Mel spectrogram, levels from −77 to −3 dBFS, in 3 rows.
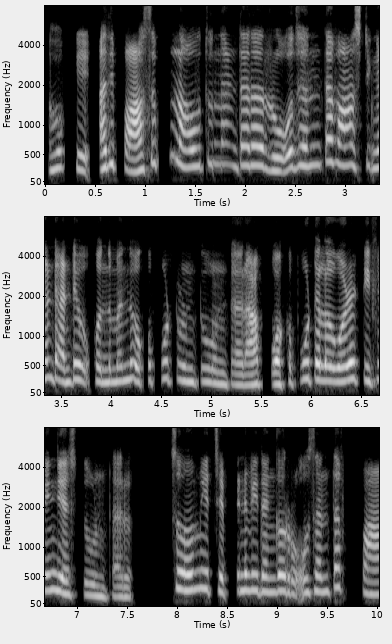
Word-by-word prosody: Okay. 265 -3 -5 0.2
అది 330 - +3
possible 345 - +3
అవుతుంది 345 +4 -3
అంటారా 320 +1 0 0.2
రోజంతా 315 - 0
ఫాస్టింగ్ 315 -3 +1
అంటే 295 - -1
అంటే 230 +5 +1 0.2
కొంతమంది 235 +3 -1
ఒక 255 - -11
పూట 290 +1 -5
ఉంటూ 230 0 -4
ఉంటారు. 180 -2 -3
ఆహ్, 190 0 +1 0.2
ఒక 185 - -8
పూటలో 270 -3 +2
గూడా 255 +3 +6
టిఫిన్ 270 +3 -1
జెస్తూ 205 -3 -1
ఉంటారు. 165 0 -5 0.5
సో, 300 - +3 0.2
మీరు 295 -2 -2
చెప్పిన 245 +3 -2
విధంగా 255 -1 0
రోజంతా 250 +6 -3 0.2
ఫ - - -5
265 Hz, 160 wpm, -22 LUFS, 225-300 Hz, 0.5 s, గూడా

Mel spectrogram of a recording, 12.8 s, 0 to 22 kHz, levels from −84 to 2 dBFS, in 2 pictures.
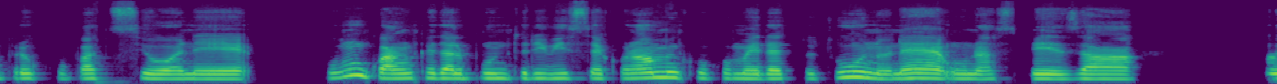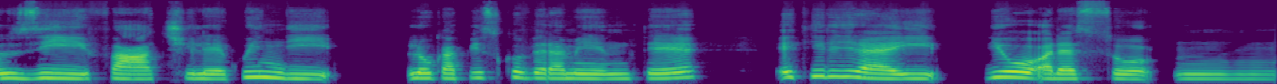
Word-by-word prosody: preoccupazione; 190 -2 -3 0.3
comunque, 245 +2 0
anche 205 +1 +1
dal 200 -1 +1
punto 200 0 -4
di 205 - -5
vista 200 0 -4
economico, 210 +2 0
come 195 -1 -5
hai 190 - -1
detto 190 +1 -3
tu, 240 +6 +1
non 190 -6 0
è 205 0 +3
una 185 -1 -2
spesa 185 -1 -1 0.6
così 200 -1 +1
facile, 185 -1 +2
quindi 220 -4 +1 0.3
lo 210 +1 +3
capisco 225 +4 -1
veramente 200 +3 +1 0.3
e 240 - +1
ti 285 +3 -1
direi: 200 -9 +3 0.2
io 250 -1 +8
adesso 190 -3 +2
mhmm, 180 -1 -7
195 Hz, 130 wpm, -21 LUFS, 185-210 Hz, 0.6 s, io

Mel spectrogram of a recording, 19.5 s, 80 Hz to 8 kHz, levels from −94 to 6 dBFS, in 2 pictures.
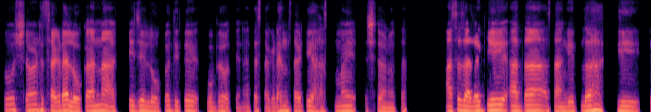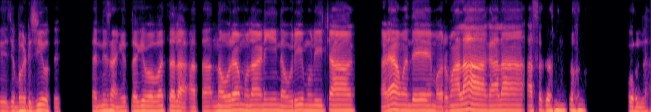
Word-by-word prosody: तो 145 +1 -4
क्षण 140 0 -3
सगळ्या 130 -1 +1
लोकांना, 125 +3 0
अख्खे 120 +3 -7
जे 125 0 -1
लोकं 115 +2 -4
तिथे 125 +1 -3 0.2
उभे 115 +2 -7
होते 105 -4 -7
ना, 110 +2 -13
त्या 125 - -7
सगळ्यांसाठी 115 +2 -5
हसमय 120 +4 -4 0.2
क्षण 110 0 -4
होता. 100 +5 -7 0.7
असं 130 +4 -2
झालं 125 -1 +3
की 140 +1 +4
आता 125 +1 +1 0.3
सांगितलं 120 +3 +1 0.3
की 120 -2 0
ते 120 0 -7
जे 120 +2 -3
भटजी 115 +3 +2
होते 120 -6 -2
त्यांनी 120 +3 -5
सांगितलं 120 -1 0
की 130 - +2
बाबा 125 0 +2
चला 125 -1 +3 0.2
आता 120 +2 -4
नवऱ्यामुलानी 140 +3 +2
नवरी 130 +2 +1
मुलीच्या 135 0 +1 0.7
गळ्यामध्ये 135 0 +3
वरमाला 135 +7 +3 0.3
घाला. 140 +1 +2
असं 130 +3 -4
करून 135 0 +3
तो 135 -1 0 0.8
बोलला. 110 -2 -2
125 Hz, 130 wpm, -22 LUFS, 115-135 Hz, 0.8 s, की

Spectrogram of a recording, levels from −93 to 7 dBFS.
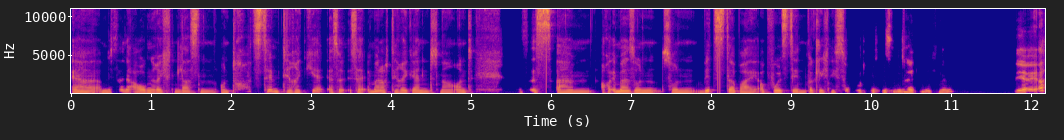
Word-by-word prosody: Er 155 0 -3
muss 170 -3 -6
seine 170 0 -4
Augen 175 0 0
richten 170 -1 -4
lassen 160 0 -2
und 165 -1 -8
trotzdem 230 -6 +3
dirigiert 180 +1 -6
also 175 - -1
ist - - -3
er 180 - -4
immer 210 +2 -1
noch 200 -3 -3
Dirigent, 185 -3 -4
ne, 165 +1 -7
und 170 +1 -6 0.6
es 170 - -20
ist, 180 0 +9
ähm, 165 0 -4
auch - - -9
immer 205 0 +2
so 185 -2 -1
'n 175 0 -3
so 175 - +1
'n 170 0 -4
Witz 210 +7 +7
dabei, 160 -4 -2
obwohl's 180 +4 +5
denen 170 -1 -2
wirklich 185 0 -4
nicht 175 -1 -1
so 175 - -3
gut 195 -1 -9
mit 175 -2 -9
Gesundheit 185 -1 -1
lief, - - -7
ne? 165 +9 -5 0.8
Ja, 475 +5 +6
ja, 380 -7 +6
175 Hz, 195 wpm, -25 LUFS, 165-185 Hz, 0.8 s, ist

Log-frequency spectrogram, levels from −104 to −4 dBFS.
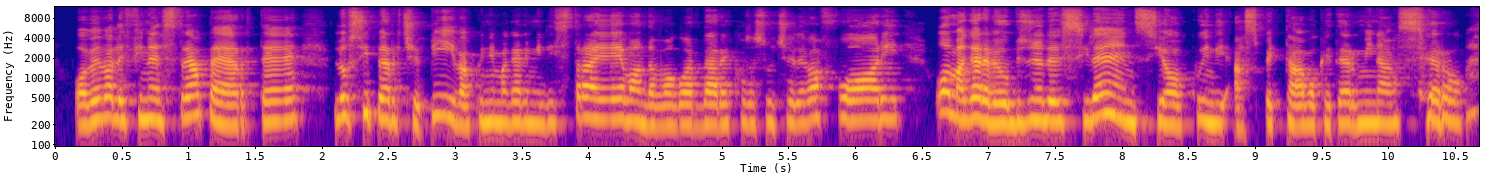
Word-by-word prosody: o 200 - +2
aveva 235 +5 +3
le 230 -2 +1
finestre 240 +1 -1
aperte 225 -2 +1 0.2
lo 255 +2 +1
si 270 +4 -1
percepiva, 235 -3 -1
quindi 220 +2 -1
magari 215 0 -1
mi 210 - -2
distraevo, 240 +3 0
andavo 195 -3 -1
a - - 0
guardare 205 0 -1
cosa 205 0 -9
succedeva 215 +3 -4
fuori 240 -1 +1 0.3
o 310 +1 +5
magari 245 -2 +6
avevo 210 -1 +3
bisogno 220 +3 0
del 225 -1 +3
silenzio, 220 -4 0
quindi 215 -2 -1
aspettavo 195 +3 -2
che 195 0 -7
terminassero 215 +3 -1
220 Hz, 155 wpm, -22 LUFS, 205-240 Hz, 0.3 s, magari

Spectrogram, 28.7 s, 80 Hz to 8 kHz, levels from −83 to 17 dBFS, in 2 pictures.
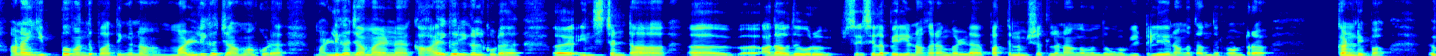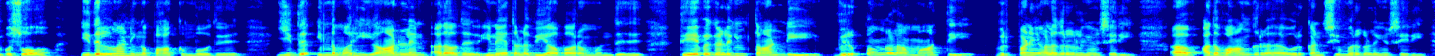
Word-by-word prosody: ஆனா, 210 - +4 0.2
இப்ப 230 +8 +2
வந்து 210 +1 -1
பாத்தீங்கன்னா 170 +1 -3 0.3
மல்லிகஜாமான் 180 - 0
கூட, 165 - -2 0.5
மல்லிகஜாமான் 160 - +1
என்ன 140 - -2 0.2
காய்கறிகள் 190 -3 +2
கூட 170 - 0 0.8
இன்ஸ்டன்ட்டா 150 - -1 0.5
ஆ - - +5 0.4
வ - - -3 0.2
அதாவது 130 +1 +3
ஒரு 120 -1 +1 0.3
சி - - -4
சில 130 - +3
பெரிய 125 0 +1
நகரங்கள்ல 125 +1 -2 0.2
10 130 - -4
நிமிஷத்துல 125 0 -6
நாங்க 110 -1 -5
வந்து 110 +3 -6
உங்க 110 -2 -8
வீட்டிலயே 120 +1 -2
நாங்க 110 - -7
தந்துடோன்ற 100 - -5 0.9
கண்டிப்பா. - - +1 0.8
சோ 210 - +7 0.6
இதெல்லாம் 220 +5 +6
நீங்கப் 175 -5 -3
பாக்கும்போது, 110 - -3 0.6
இத 180 - -3 0.2
இந்த 175 +1 +2
மாரி 215 0 -1 0.3
ஆன்லைன் 195 +2 +2 0.2
அதாவது, 145 +5 +4 0.2
இணையதள 170 +3 +1
வியாபாரம் 130 -1 +2
வந்து 125 +9 -4 0.6
தேவைகளையும் 205 +2 +4
தாண்டி 160 - 0 0.4
விருப்பங்களா 220 - +1 0.2
மாத்தி 160 - -3 0.4
விற்பனை 205 -7 0
ஆளர்களையும் 140 -1 -1
சரி, - - -4 0.5
அ - - +11 0.3
அத - - +4
வாங்குற 185 -1 +2 0.3
ஒரு 115 - -2
கன்சுயுமர்களையும் 140 +1 -3
சரி, 95 -3 -8
155 Hz, 110 wpm, -25 LUFS, 130-190 Hz, 0.9 s, அ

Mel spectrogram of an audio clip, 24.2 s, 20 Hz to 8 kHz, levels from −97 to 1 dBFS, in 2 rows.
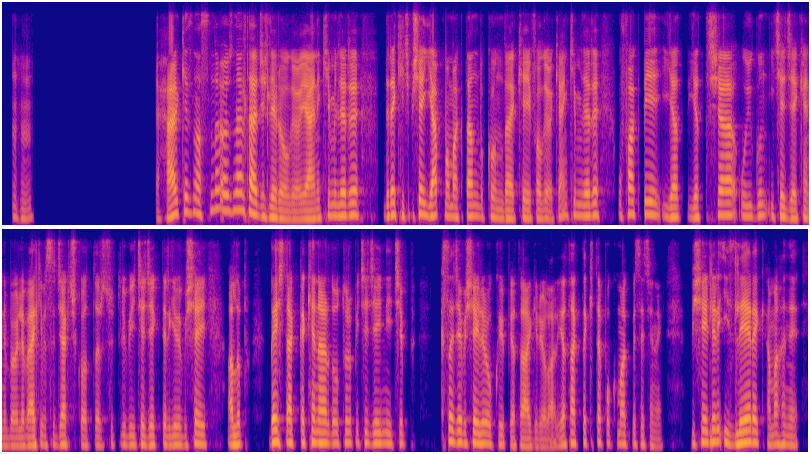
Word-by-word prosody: Hı 135 - -11
hı. 115 +2 -13 1.8
Ya, - - -11
herkesin 190 +4 +3
aslında 220 +8 -4
öznel 220 +1 0
tercihleri 140 - +4
oluyor, 105 -1 -2
yani 110 +2 +4
kimileri 150 +3 +1 0.4
direkt 155 +2 +2
hiçbir 145 0 -4
şey 170 +1 +5
yapmamaktan 145 -1 +1
bu 135 - -11
konuda 115 -4 -1
keyif 115 -2 -1
alıyorken 115 +4 -2
kimileri 150 +1 -1 0.3
ufak 170 +3 -1
bir 165 -2 +1
ya 130 -1 0
yatışa 155 +5 +1
uygun 145 +1 -7
içecek, 120 -4 -2
hani, 110 -2 -4
böyle 110 +1 -2
belki 115 +3 +3
bir - - -8
sıcak 125 +1 -1
çikolatadır, 115 0 -5
sütlü 125 +3 -11
bir 125 - -2
içecektir 125 0 -2
gibi 120 0 -4
bir 120 - -6
şey 130 0 +3 0.3
alıp, 130 +2 +1 0.4
5 155 -2 +6
dakika 150 0 +4
kenarda 145 -2 +3
oturup, 145 +1 -5
içeceğini 140 0 -3
içip, 135 +1 -5 0.5
kısaca 155 -3 0
bir - - -2
şeyler 140 -1 +4
okuyup 125 -2 -5
yatağa 105 -1 0
giriyorlar. 100 -2 -6
Yatakta 145 +4 0
kitap 155 -1 -4
okumak 135 -1 -5
bir 130 - -6
seçenek. 110 -5 -11 0.4
Bir - - -5
şeyleri 160 +4 +3
izleyerek 150 0 +4
ama, 130 +2 -2
hani, 120 -2 -4
135 Hz, 150 wpm, -24 LUFS, 120-150 Hz, 1.8 s, 5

